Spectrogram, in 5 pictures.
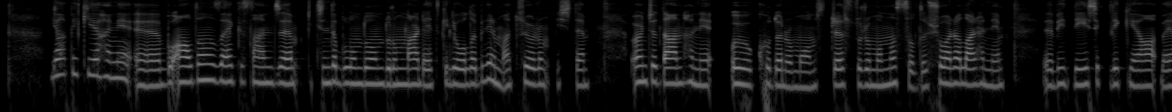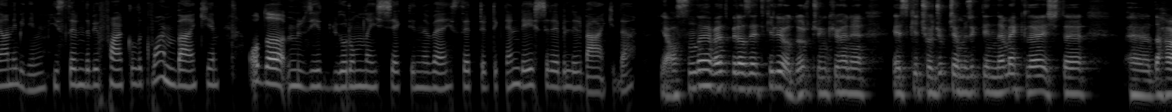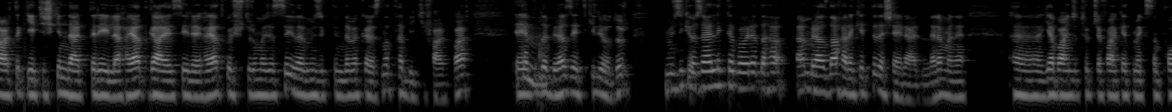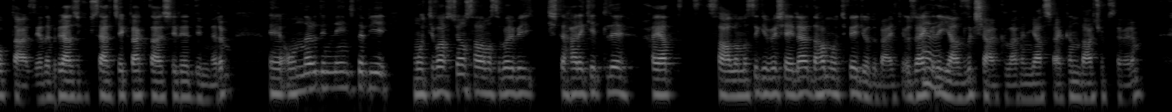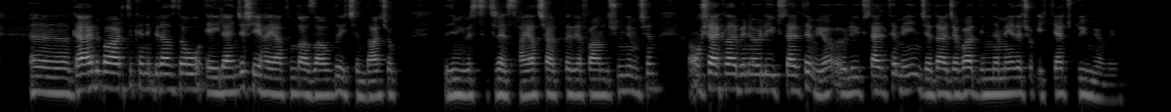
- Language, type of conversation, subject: Turkish, advice, Eskisi gibi film veya müzikten neden keyif alamıyorum?
- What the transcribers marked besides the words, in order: other background noise; tapping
